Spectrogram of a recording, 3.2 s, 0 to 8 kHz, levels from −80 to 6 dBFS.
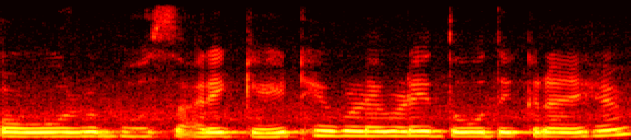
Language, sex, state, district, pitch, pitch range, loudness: Hindi, female, Uttar Pradesh, Jalaun, 245 Hz, 230-275 Hz, -11 LUFS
